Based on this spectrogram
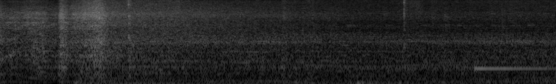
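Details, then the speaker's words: Vehicle after installing a new computer: short crank catches and settles into a quiet, even idle with no misses; starts and keeps running fine, check engine light still to be checked. "start install that's normal sometimes the first time the next time it should start and run"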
